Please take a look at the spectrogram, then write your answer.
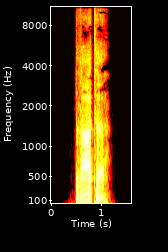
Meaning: dative singular of Draht
- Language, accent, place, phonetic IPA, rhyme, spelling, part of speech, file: German, Germany, Berlin, [ˈdʁaːtə], -aːtə, Drahte, noun, De-Drahte.ogg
